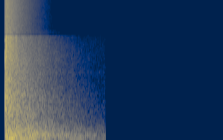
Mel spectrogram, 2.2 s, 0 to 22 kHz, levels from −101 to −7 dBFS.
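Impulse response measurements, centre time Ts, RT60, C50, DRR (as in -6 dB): 53 ms, 1.2 s, 3.0 dB, -6.5 dB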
